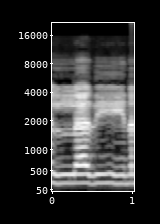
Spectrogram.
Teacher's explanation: ذال کو پڑھتے وقت زبان تھوڑی سی باہر نکالیں گے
